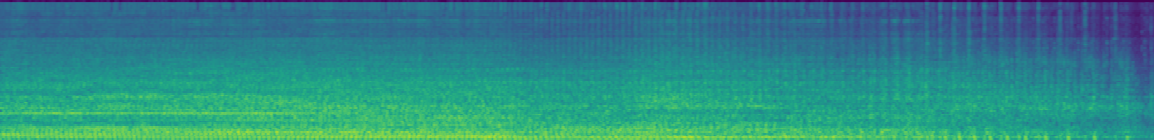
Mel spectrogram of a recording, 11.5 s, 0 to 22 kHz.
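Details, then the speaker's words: Ducar woodchipper with a 420 cc engine, which fires up every time and is good on gas despite heavy use. Steady, even drone at constant speed, no knocks or misses, then it winds down at shutoff, healthy. "Okay, so again, fires up every time, no issues. It's actually pretty good on gas."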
